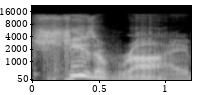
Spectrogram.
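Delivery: confident, self-assured, fully convinced delivery. Retelling a line from a movie scene: confident Eric Roberts impression. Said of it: "he says it with such confidence".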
